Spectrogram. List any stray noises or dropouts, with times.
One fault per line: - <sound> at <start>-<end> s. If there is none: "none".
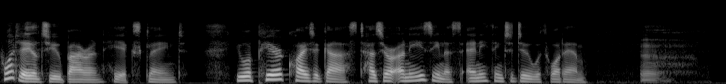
- sigh at 6.4-7.0 s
